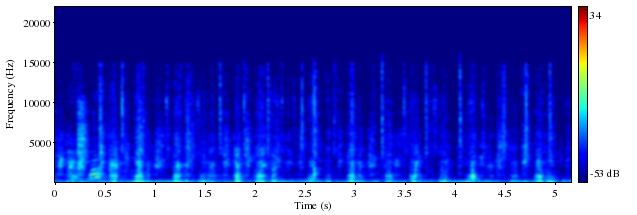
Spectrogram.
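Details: Dog panting in quick, rough breathy bursts, several per second, with short louder huffs and a low hum underneath.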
